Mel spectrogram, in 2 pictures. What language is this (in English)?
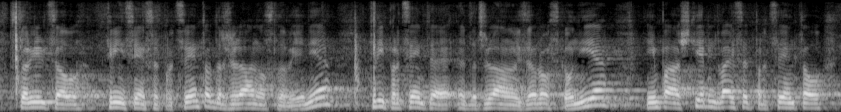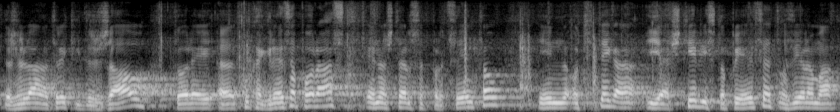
Slovenian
